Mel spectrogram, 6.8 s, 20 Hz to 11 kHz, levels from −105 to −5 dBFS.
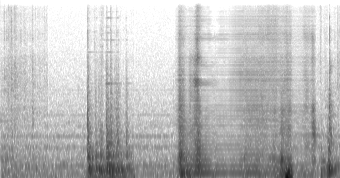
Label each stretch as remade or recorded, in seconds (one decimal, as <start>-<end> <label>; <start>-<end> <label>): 0.0-3.5 recorded; 3.5-6.3 remade; 6.3-6.8 recorded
